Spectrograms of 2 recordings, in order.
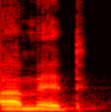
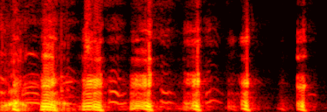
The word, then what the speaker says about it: Ahmad: The man was not Ahmed. He was Ahmad. That's an interesting one. Government offices are writing their former president's name as Ahmed. He was not Ahmed, he was Ahmad.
